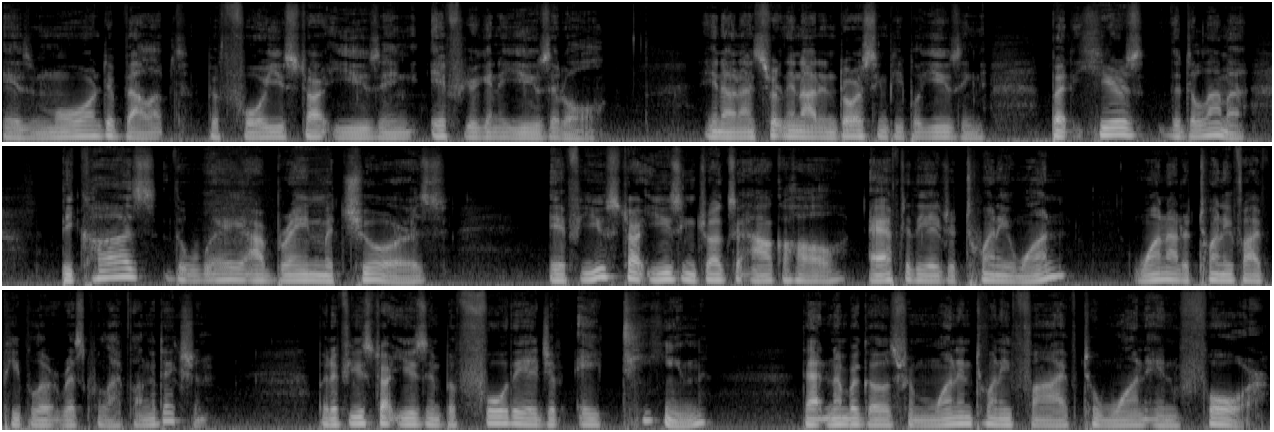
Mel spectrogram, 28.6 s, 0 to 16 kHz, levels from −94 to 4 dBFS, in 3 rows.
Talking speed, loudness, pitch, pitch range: 160 wpm, -38 LUFS, 105 Hz, 95-115 Hz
